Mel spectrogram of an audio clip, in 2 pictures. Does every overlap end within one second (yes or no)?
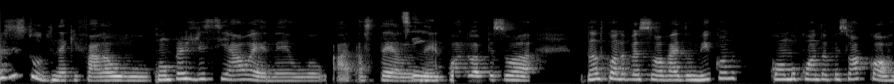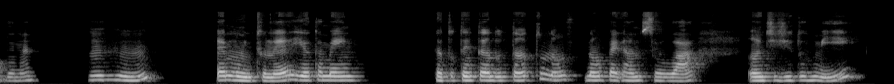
yes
